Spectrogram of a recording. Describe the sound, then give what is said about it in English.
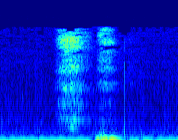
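A single sneeze: a breathy intake that builds into a short, forceful burst with a low thump, heard alone without talk. “Oh, I have to sneeze.”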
